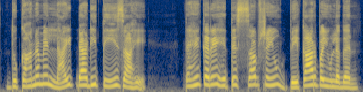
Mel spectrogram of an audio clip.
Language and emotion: Sindhi, disgusted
